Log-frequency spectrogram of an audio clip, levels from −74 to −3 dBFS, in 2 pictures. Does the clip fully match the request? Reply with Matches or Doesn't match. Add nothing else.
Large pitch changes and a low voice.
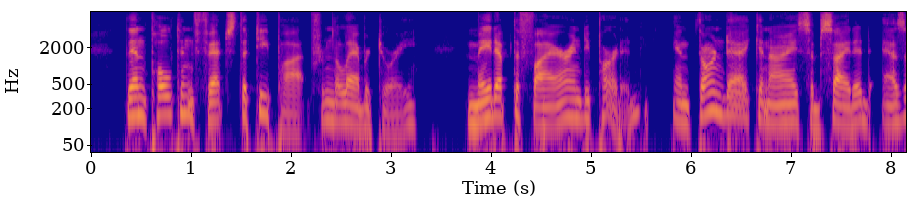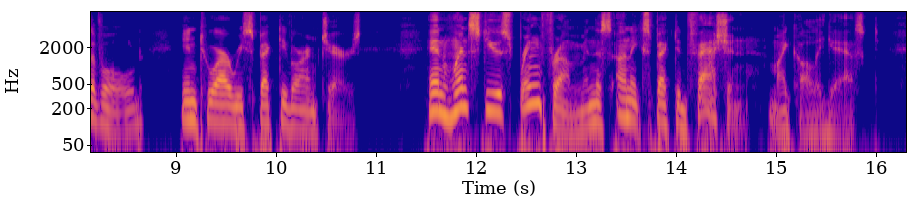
Matches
